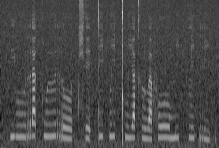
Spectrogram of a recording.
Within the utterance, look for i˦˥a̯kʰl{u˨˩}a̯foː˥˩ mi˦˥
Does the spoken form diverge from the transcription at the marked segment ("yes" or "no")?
no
